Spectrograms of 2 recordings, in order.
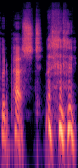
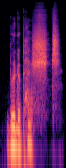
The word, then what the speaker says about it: Budapest: But yeah, I'm going to Budapest, and actually, you pronounce it Budapest. Budapest.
